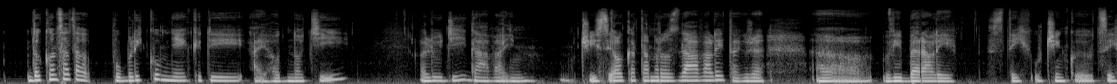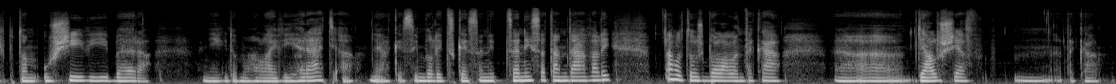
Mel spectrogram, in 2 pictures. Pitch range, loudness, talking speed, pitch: 155-180 Hz, -21 LUFS, 120 wpm, 165 Hz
